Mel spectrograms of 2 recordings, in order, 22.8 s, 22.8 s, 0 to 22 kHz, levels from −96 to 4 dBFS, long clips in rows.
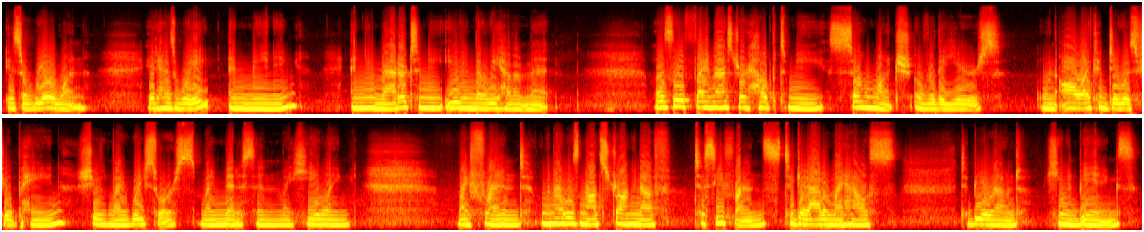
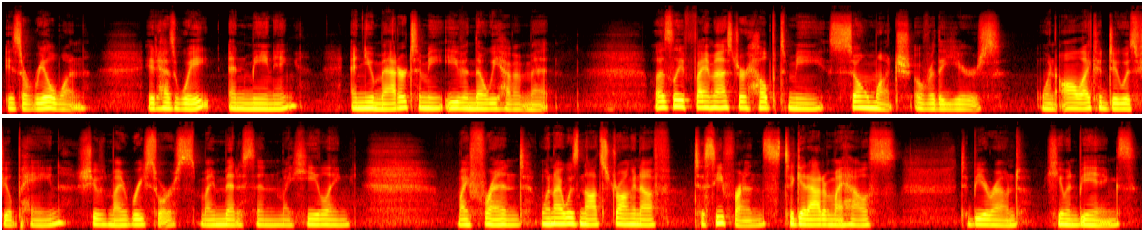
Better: second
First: distortion; heavy; 6 dB below the speech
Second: none

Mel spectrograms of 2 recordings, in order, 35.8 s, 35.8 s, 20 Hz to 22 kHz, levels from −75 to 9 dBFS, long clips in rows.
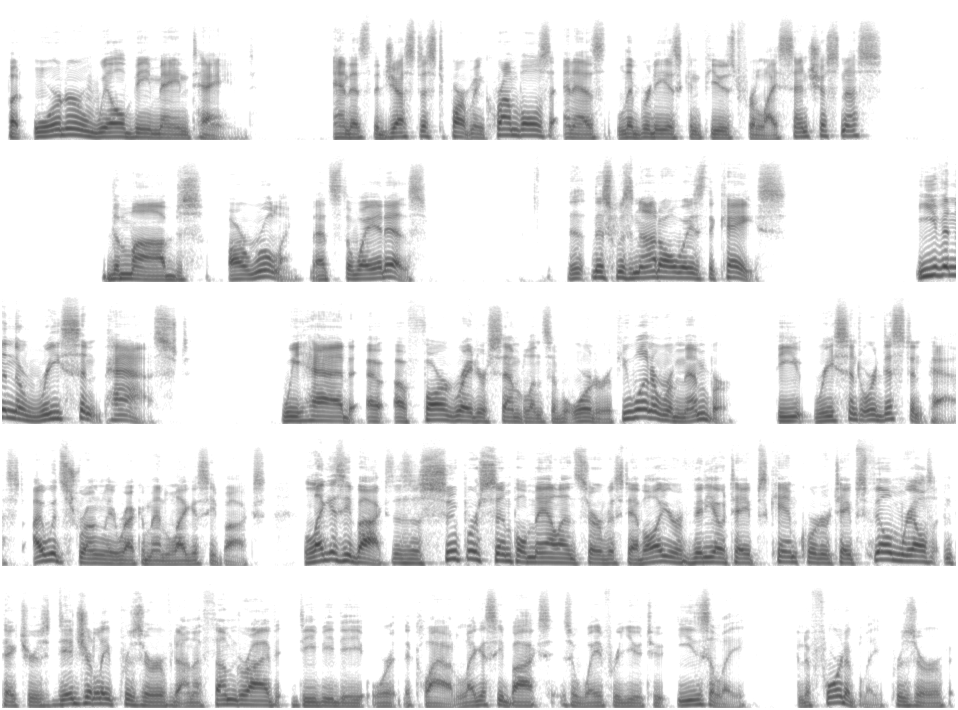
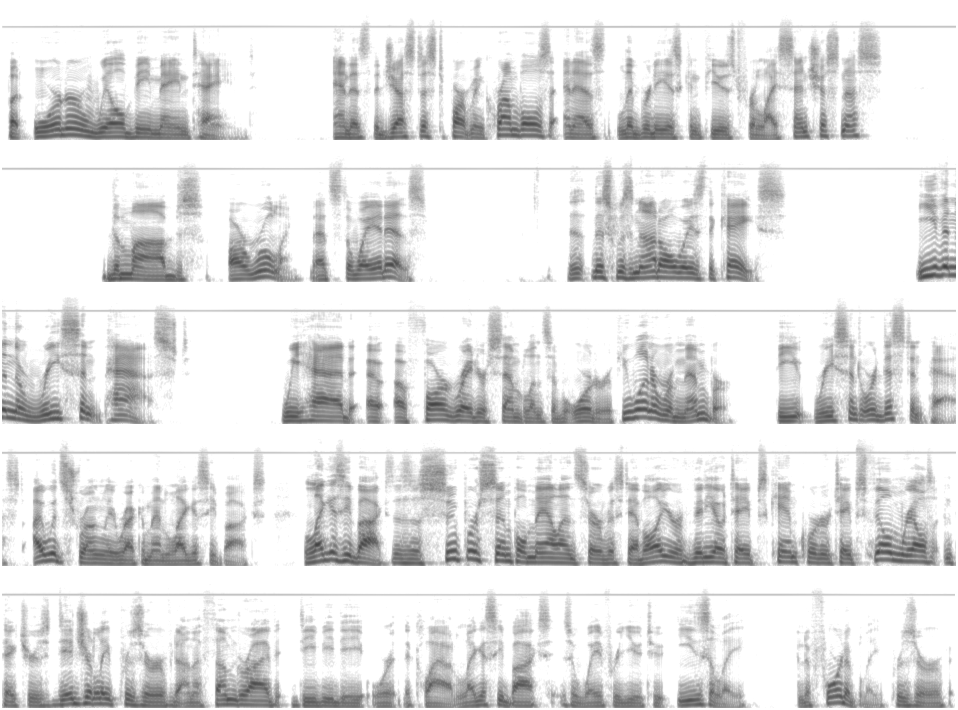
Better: first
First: none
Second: high-pitched whine; faint; throughout; 10.5 kHz, 25 dB below the speech

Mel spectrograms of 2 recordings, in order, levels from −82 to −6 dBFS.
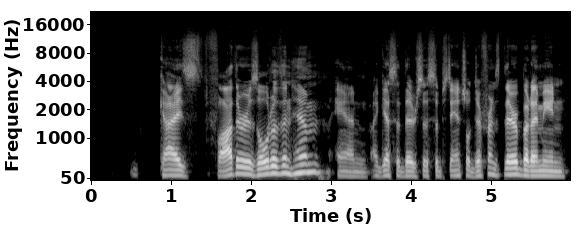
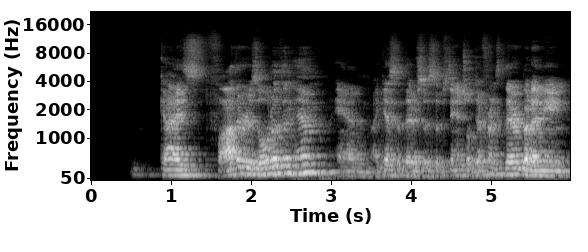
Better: first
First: none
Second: off-mic speech; far // room echo; noticeable; dies away in 0.5 s

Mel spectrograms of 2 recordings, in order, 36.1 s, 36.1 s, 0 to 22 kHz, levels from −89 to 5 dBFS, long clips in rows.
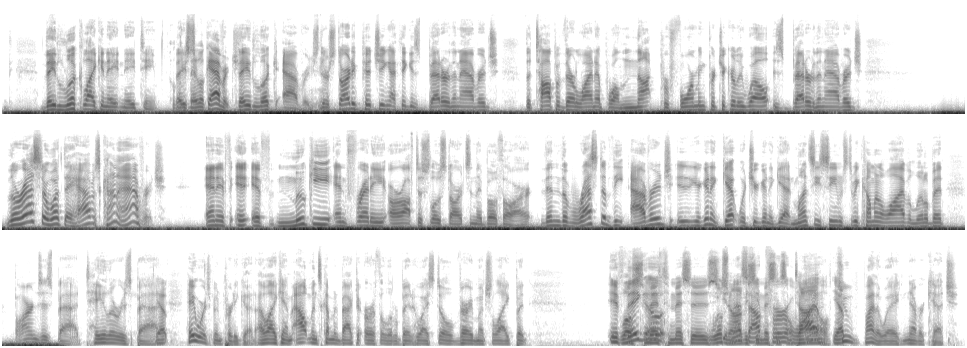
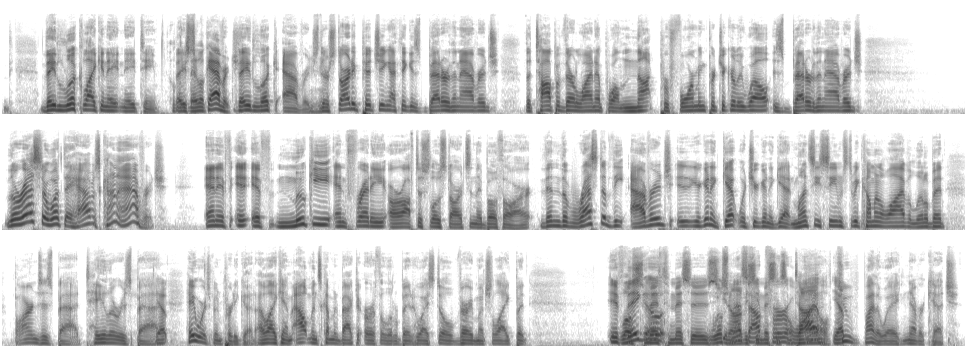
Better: second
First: low rumble; noticeable; until 25 s; 15 dB below the speech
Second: none

